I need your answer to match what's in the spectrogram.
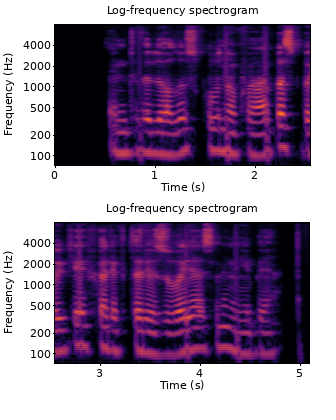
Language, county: Lithuanian, Marijampolė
